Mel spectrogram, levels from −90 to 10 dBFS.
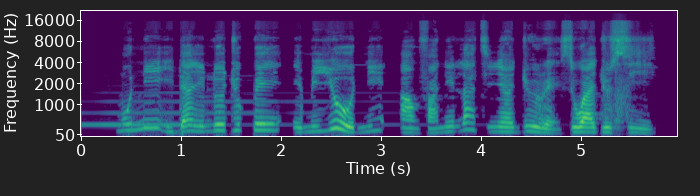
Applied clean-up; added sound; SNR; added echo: classical method spectral subtraction.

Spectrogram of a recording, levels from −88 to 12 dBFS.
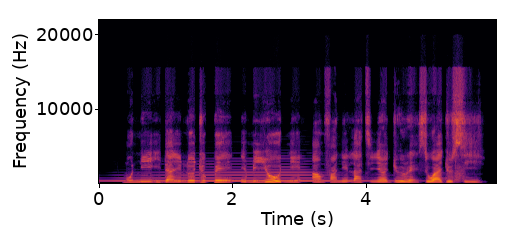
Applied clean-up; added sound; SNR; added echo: none; Wind instrument, woodwind instrument; 13 dB; none.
